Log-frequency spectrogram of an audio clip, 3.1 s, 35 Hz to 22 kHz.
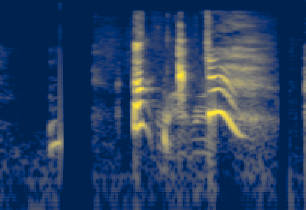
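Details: Sneezing set off by a COVID-19 nasal swab self-test: a brief catch of breath, then a burst of sneezes ending in a falling vocal sound.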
